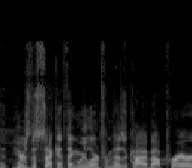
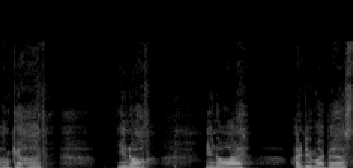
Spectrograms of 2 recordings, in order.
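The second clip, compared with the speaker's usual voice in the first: mock-pious, prayer-like intonation; 6 semitones higher than usual. Mocking people who manufacture emotion when praying, in a mock-pious prayer tone. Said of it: "Do you have a special pious prayer tone when you pray?".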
